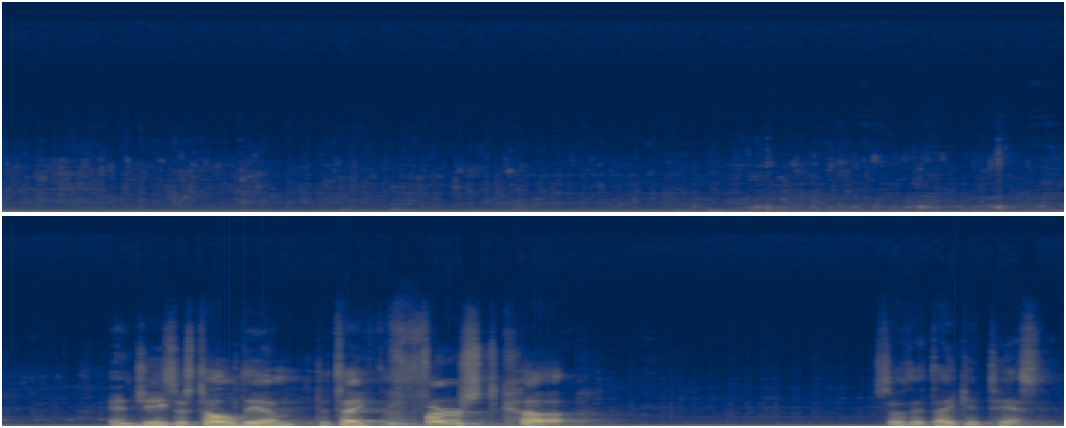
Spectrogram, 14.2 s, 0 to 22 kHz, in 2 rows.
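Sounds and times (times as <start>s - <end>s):
water pouring into a pitcher: 0.0s - 11.0s
low hum: 0.0s - 14.1s
speech: 7.8s - 11.0s, 13.0s - 14.1s.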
